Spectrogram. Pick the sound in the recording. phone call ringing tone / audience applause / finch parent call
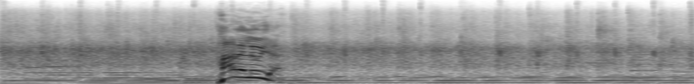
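audience applause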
